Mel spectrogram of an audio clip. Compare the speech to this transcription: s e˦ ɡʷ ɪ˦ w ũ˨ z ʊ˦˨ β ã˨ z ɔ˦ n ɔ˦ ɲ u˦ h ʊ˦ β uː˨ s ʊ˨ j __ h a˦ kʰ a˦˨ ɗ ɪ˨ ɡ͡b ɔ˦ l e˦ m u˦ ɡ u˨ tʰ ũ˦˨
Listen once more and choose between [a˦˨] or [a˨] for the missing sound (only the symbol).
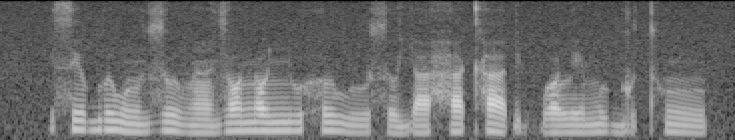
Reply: a˨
